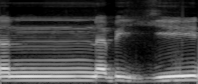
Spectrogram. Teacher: نون مشدد غنہ ہوگا، غنہ کی مقدار 1 الف ہے۔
